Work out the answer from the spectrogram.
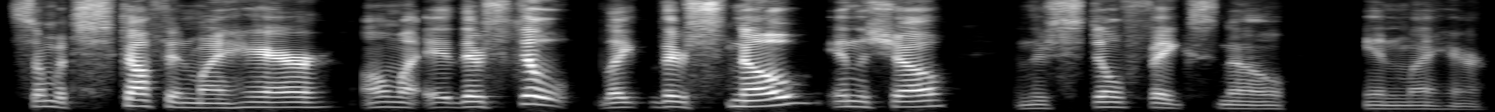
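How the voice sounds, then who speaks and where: A man's voice: medium pitch, unhurried, a bit bright, clean tone, no echo, studio quality. An American man hosting a casual radio fan show, speaking in a theatrical, effusive and self-mocking manner. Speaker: host. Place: indoors at home.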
